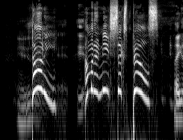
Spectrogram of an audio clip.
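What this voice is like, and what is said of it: Mickey Mouse character voice impression. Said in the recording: “That was actually a pretty good impression.”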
